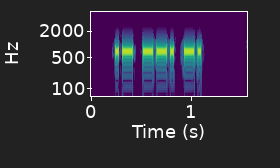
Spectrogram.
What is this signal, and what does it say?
Morse code, heard as a keyed tone, about 36 wpm, 700 Hz. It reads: AGN
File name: UK MASTER QSOs TRAINING / 35WPM / UK MASTER QSOs 0011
